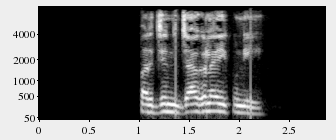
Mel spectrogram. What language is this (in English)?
Od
